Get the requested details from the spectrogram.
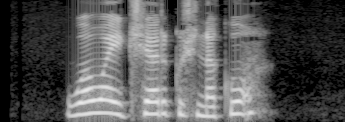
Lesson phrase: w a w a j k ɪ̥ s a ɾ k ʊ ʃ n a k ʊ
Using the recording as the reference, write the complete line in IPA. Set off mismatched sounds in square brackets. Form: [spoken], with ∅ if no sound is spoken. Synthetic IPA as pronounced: w a w a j k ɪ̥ [ʃ] a ɾ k ʊ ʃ n a k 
